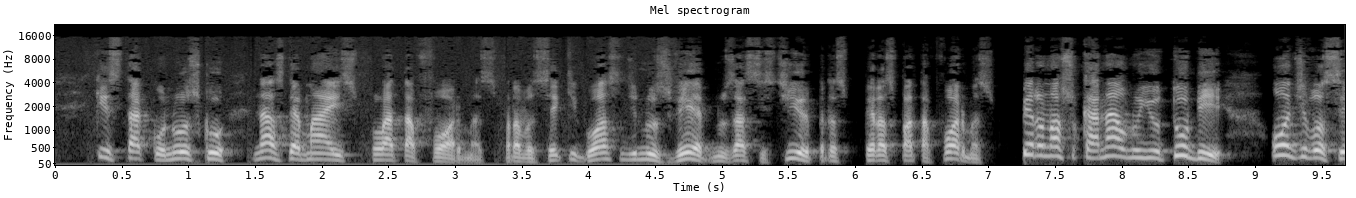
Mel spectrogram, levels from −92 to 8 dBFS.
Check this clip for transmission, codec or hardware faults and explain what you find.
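One fault is present, low bit depth without dither, from 0.0 to 4.69 s, ending just before "nos assistir pelas pelas". The speech sounds grainy and gritty, with distortion that tracks the signal and sits roughly 40 dB below it. The likely cause is truncation to about 8 bits without dither, so the rounding error follows the waveform instead of forming a steady hiss.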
